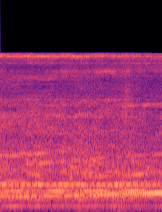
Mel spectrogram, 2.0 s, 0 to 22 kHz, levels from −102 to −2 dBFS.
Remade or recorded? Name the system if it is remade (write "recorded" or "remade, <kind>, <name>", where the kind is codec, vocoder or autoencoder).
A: remade, codec, DAC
